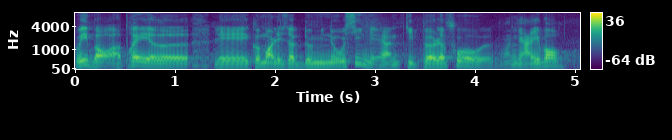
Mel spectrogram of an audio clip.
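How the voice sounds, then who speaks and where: Noticeable background noise sits behind this recording. A man speaks at a medium pitch and a moderate pace. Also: ordinary pitch variation. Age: 60s. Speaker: senior fitness class participant. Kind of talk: short interview. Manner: halting, hesitant.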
